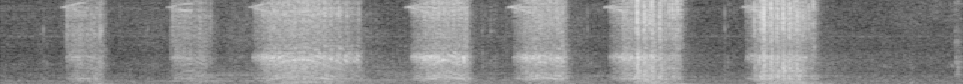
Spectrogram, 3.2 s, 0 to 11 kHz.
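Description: Bolts on an S&B fuel tank fitted to a 2023-or-newer Ford F350 are driven tight with a power tool, giving about seven short whirring bursts in an uneven rhythm with brief pauses between them, close and fairly loud.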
